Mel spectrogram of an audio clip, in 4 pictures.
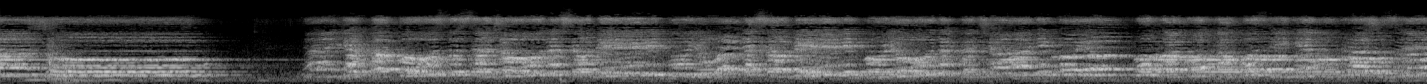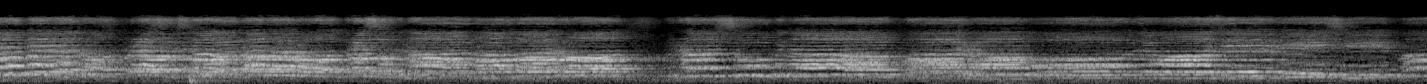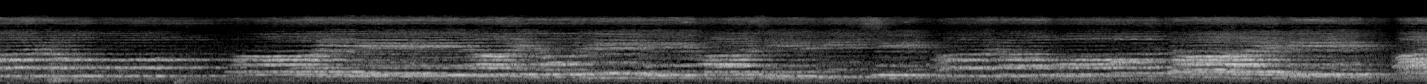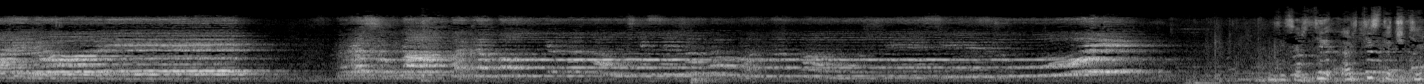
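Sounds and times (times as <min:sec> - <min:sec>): girls' choir singing: 0:00.0 - 0:57.0.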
